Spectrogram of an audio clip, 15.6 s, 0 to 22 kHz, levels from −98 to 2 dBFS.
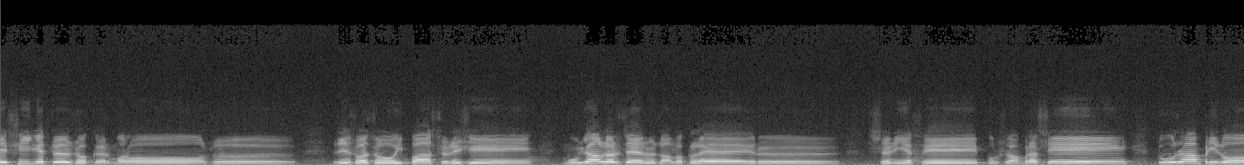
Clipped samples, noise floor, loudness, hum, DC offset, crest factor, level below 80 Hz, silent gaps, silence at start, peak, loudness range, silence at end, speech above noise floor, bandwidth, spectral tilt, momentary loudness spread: under 0.1%; -46 dBFS; -23 LUFS; none; under 0.1%; 16 dB; -48 dBFS; none; 0 s; -8 dBFS; 4 LU; 0 s; 23 dB; 9.2 kHz; -6 dB/octave; 10 LU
